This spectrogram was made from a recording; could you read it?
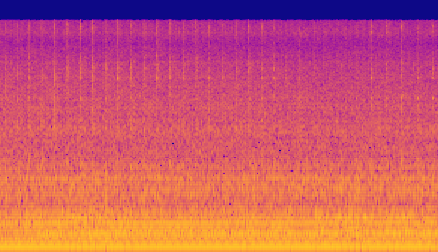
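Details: Legends race car after motor swap: loud, lumpy idle with uneven stumbling beat that never settles; carburetor flooding and running rich despite a two-pound fuel pump, carburetors to be pulled.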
